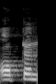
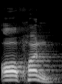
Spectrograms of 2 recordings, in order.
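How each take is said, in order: First: The t sound is pronounced. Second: The t sound is silent. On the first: The speaker calls it wrong. "इसको ऑफ्टन नहीं पढ़ा जाता है" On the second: The speaker calls it right. "इसको पढ़ेंगे हम ऑफन"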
